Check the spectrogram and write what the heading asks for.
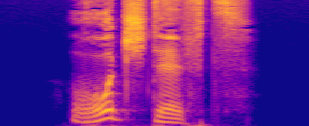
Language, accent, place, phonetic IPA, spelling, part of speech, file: German, Germany, Berlin, [ˈʁoːtˌʃtɪft͡s], Rotstifts, noun, De-Rotstifts.ogg
- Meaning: genitive singular of Rotstift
